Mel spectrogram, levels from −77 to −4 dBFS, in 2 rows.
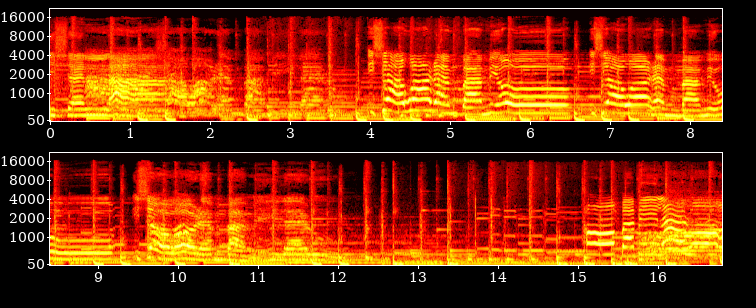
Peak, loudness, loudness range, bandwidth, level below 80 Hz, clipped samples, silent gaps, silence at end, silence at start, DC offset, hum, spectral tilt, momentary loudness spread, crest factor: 0 dBFS; -16 LUFS; 8 LU; 17 kHz; -26 dBFS; under 0.1%; none; 0 s; 0 s; under 0.1%; none; -4.5 dB/octave; 12 LU; 14 dB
